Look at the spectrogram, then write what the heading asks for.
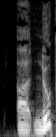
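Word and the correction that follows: Nuk: Hopkins? – Yeah, but I actually believe it's pronounced Nook.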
